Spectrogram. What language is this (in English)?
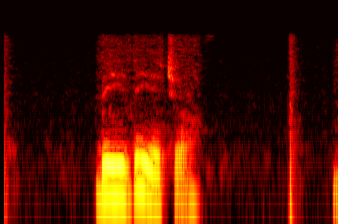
Luo (Kenya and Tanzania)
